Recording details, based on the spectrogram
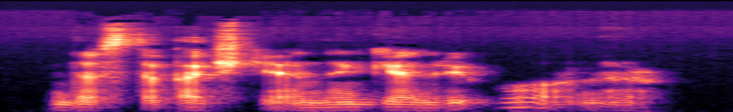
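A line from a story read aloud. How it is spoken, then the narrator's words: Mutter. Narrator (Russian): пробормотал он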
